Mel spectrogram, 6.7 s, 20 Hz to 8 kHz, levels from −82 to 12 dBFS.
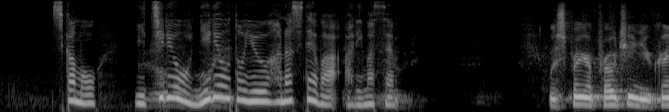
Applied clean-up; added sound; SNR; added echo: none; none; none; none.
